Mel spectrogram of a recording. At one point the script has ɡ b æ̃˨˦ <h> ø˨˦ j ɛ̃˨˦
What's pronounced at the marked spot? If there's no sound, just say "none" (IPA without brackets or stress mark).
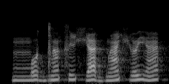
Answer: ç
